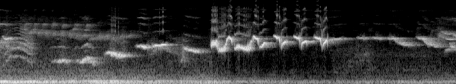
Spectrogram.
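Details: Orange-headed thrush (Geokichla citrina) sings a rich, varied run of warbled and slurred whistles, then a fast series of sweet, tumbling notes, over a low background hum.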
